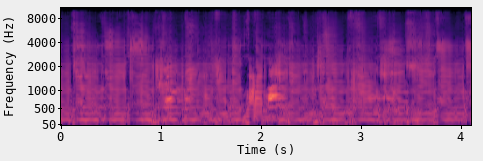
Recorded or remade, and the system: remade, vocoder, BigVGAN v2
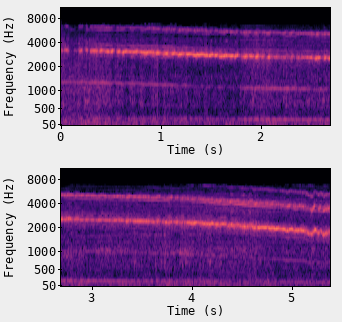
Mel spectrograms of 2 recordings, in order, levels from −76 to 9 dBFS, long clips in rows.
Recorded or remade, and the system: recorded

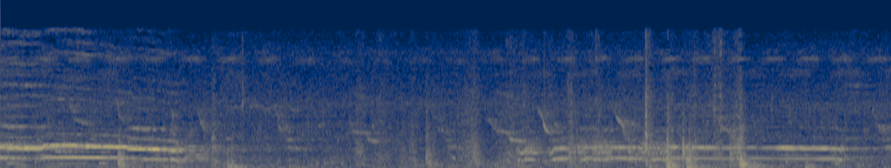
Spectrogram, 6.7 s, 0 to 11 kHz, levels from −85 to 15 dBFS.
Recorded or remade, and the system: remade, vocoder, BigVGAN v2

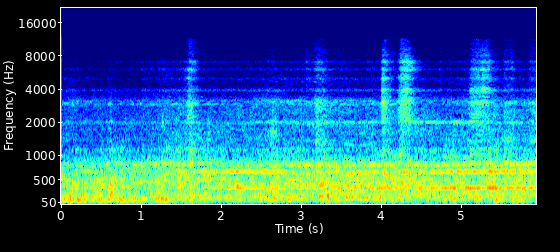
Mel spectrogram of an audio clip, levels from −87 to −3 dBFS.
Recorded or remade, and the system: remade, codec, SNAC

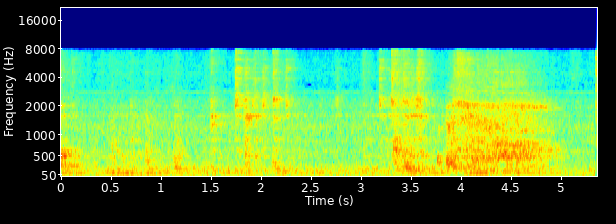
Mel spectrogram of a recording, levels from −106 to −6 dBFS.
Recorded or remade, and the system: recorded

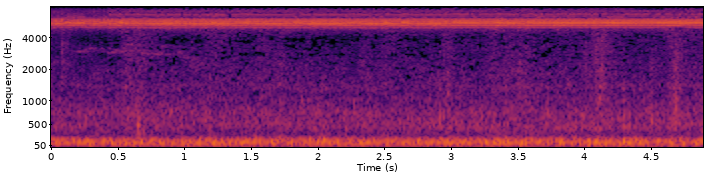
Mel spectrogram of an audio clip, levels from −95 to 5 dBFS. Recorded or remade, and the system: recorded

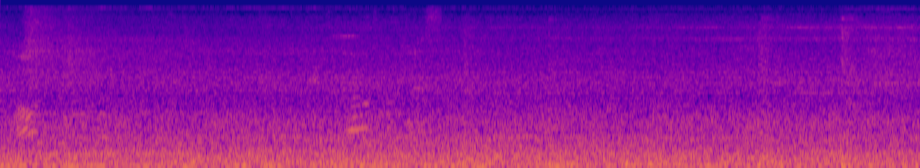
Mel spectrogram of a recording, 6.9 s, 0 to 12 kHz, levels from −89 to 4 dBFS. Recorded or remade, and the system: recorded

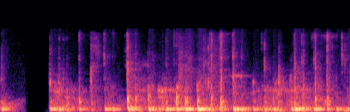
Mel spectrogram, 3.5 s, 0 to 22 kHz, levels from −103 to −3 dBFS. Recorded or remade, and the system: recorded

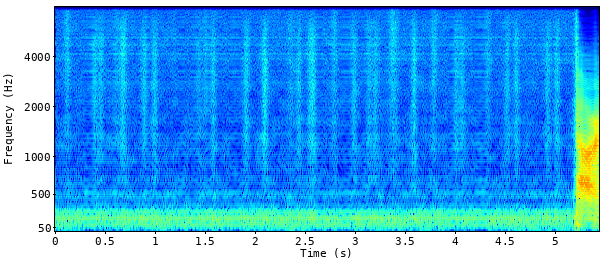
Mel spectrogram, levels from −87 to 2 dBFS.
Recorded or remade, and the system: remade, vocoder, Vocos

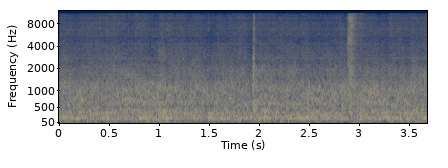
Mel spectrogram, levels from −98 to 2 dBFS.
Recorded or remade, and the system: remade, codec, HILCodec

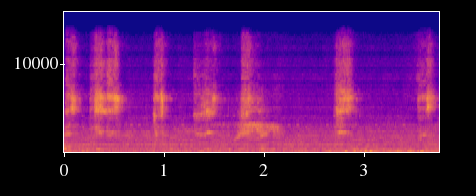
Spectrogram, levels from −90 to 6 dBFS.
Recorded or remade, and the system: remade, codec, SNAC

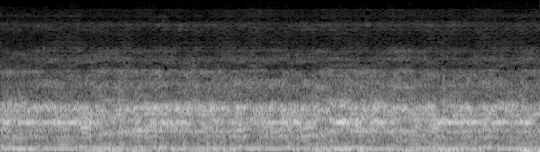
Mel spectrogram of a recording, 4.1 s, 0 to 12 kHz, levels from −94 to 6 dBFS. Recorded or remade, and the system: remade, codec, SNAC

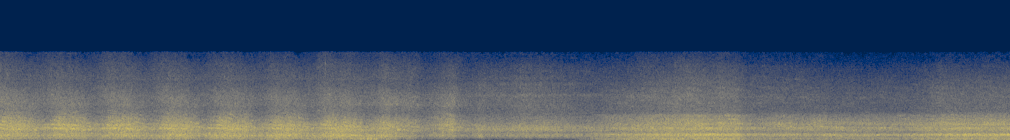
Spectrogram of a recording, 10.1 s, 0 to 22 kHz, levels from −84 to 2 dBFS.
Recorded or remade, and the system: remade, vocoder, BigVGAN v2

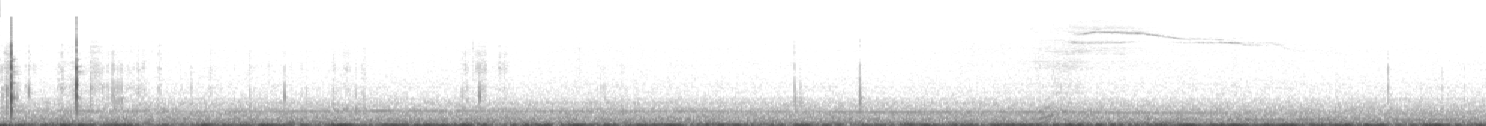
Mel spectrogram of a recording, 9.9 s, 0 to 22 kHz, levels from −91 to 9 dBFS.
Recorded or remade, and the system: recorded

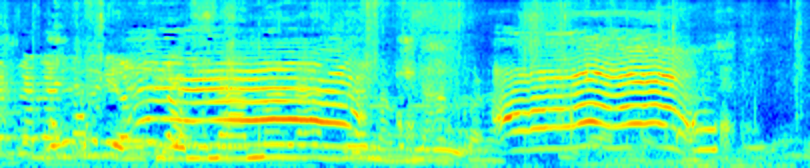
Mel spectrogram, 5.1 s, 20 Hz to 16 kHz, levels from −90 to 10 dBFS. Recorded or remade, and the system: recorded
